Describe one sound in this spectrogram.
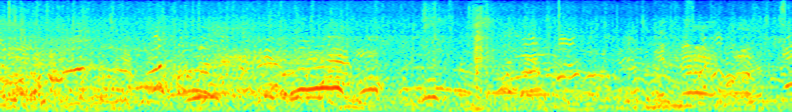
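A crowd of men and women shout and scream excitedly outdoors.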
